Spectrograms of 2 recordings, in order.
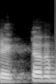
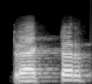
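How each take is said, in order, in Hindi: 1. यह शब्द सरल, बदले हुए रूप में बोला गया है। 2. यह शब्द अपने पूर्ण मानक रूप में बोला गया है।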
